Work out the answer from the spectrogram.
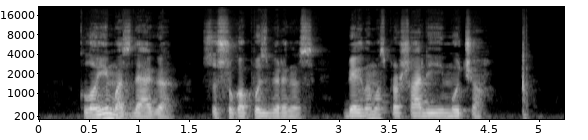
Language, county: Lithuanian, Kaunas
